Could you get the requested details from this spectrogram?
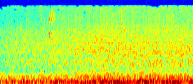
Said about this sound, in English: Also, it's starting to rain pretty hard now, so I'm sorry if the rain sounds get a little bit loud.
